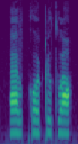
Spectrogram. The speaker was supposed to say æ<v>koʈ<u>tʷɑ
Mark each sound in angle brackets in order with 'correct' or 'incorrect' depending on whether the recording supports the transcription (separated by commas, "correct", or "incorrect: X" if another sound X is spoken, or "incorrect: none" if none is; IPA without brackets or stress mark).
correct, incorrect: y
